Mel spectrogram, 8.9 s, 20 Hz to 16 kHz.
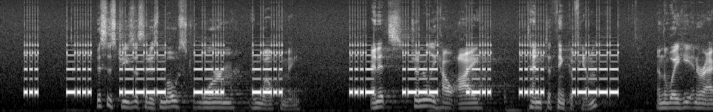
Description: Morse code, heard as a keyed tone, machine-sent, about 36 wpm, spaced as for 18 wpm, 570 Hz. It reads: SB1ZZ VJL51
